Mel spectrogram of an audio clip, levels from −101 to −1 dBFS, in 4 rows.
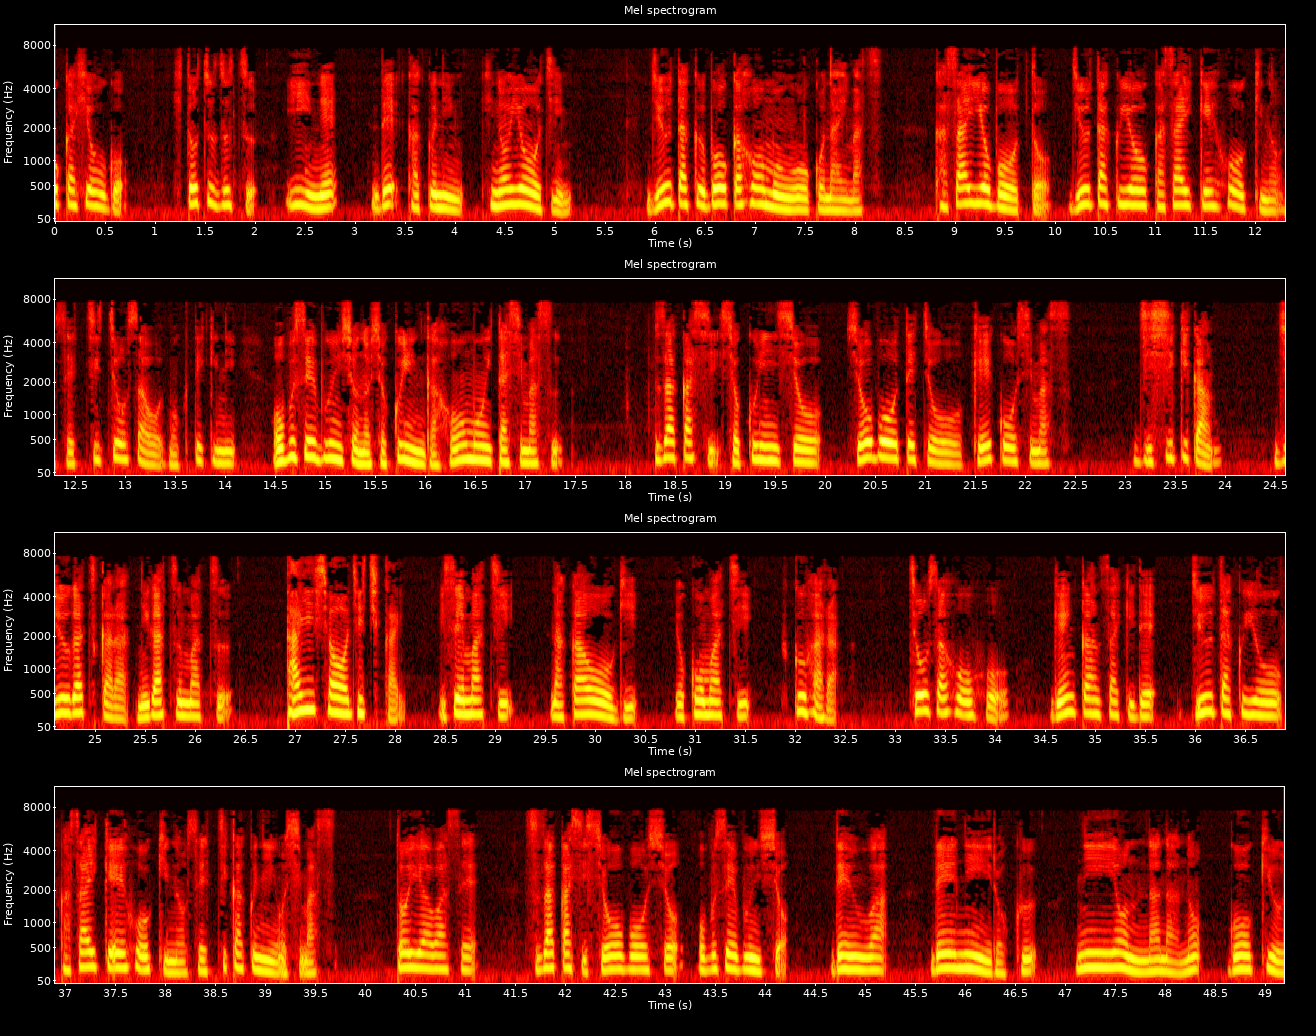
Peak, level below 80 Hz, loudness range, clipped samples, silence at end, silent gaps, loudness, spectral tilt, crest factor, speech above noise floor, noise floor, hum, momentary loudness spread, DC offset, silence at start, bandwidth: -10 dBFS; -66 dBFS; 4 LU; under 0.1%; 0 s; none; -29 LUFS; -7 dB/octave; 18 dB; 40 dB; -68 dBFS; none; 13 LU; under 0.1%; 0 s; 8 kHz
